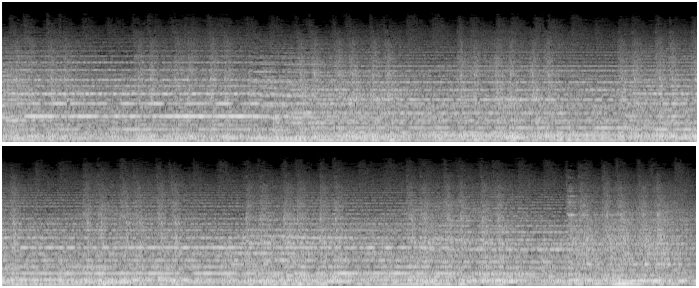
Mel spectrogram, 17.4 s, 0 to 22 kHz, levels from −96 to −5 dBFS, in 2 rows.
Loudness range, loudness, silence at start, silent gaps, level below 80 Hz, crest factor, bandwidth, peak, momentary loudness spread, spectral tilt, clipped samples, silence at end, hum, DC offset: 1 LU; -20 LUFS; 0 s; none; -30 dBFS; 16 dB; 11.5 kHz; -4 dBFS; 3 LU; -6.5 dB/octave; under 0.1%; 0 s; none; under 0.1%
